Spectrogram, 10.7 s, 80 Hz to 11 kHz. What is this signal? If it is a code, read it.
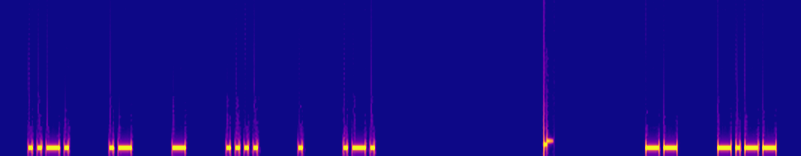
Morse code, heard as a keyed tone, about 20 wpm, spaced as for 11 wpm, 700 Hz. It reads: FATHER MY
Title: 3x Character Spacing - Top 200 Words - 20wpm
